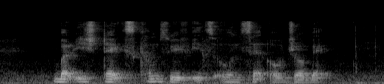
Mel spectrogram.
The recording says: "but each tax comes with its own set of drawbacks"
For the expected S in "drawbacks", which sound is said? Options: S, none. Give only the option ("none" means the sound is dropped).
none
